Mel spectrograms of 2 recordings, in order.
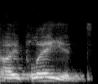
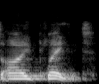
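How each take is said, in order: First: The ending is said as an extra syllable. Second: The ending is a plain d sound. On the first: The speaker calls it wrong. "So I don't say I played" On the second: The speaker calls it right. "It's I played"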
